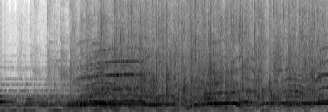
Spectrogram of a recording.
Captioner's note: audience clapping and cheering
